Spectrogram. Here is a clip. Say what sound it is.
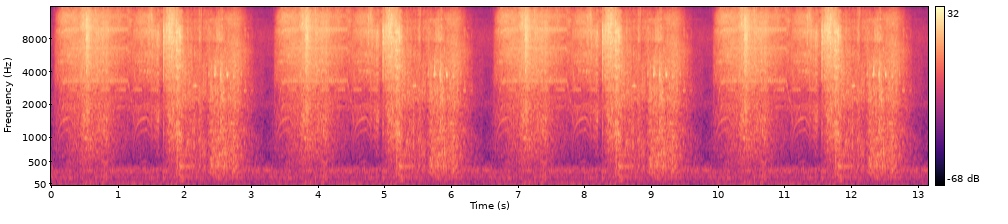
Welding conveyor 4 LOOPs-05
I machine welding and constructing Objects with welding conveyor and Robotic arm and actuators
constructing, factory, I, industrial, machine, machinery, Objects, robotic, welding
